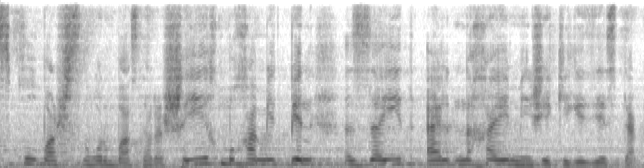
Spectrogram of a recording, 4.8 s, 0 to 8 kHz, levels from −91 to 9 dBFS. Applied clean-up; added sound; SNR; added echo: none; none; none; reverberation time 1.7 s.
